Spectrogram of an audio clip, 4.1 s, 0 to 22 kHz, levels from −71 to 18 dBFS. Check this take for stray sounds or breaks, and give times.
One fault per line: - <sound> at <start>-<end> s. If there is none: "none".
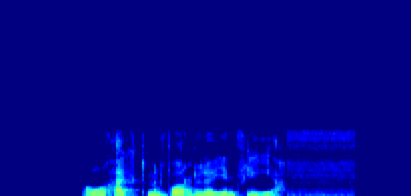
none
